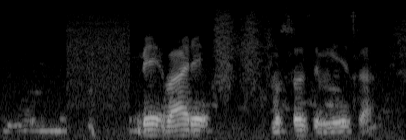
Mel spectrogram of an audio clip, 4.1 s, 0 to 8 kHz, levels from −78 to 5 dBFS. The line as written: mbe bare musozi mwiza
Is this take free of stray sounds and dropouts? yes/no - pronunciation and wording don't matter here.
no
